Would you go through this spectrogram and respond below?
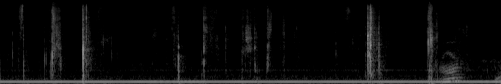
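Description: Tarot cards from a past life deck being shuffled by hand, with a series of short papery riffles and flicks scattered across the clip over a steady low electrical hum and soft room noise.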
